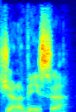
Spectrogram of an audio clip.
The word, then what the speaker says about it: Genovese: Her name was Kitty Genovese, and sometimes it's pronounced Genovese, who lived in New York.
